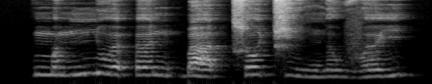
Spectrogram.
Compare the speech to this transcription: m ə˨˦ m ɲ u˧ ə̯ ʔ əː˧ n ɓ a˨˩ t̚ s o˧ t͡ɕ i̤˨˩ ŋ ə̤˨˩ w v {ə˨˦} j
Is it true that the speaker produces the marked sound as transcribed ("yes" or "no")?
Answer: yes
